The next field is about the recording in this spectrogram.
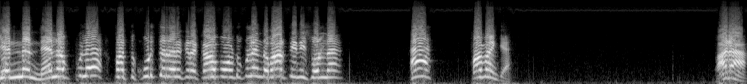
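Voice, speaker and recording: A broke, boastful drunkard of a husband, all sarcasm and loud mockery in a film comedy. His voice sits very high and sounds intensely bright and sharp, with a dry, close sound. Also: normal speed, pauses often, no room sound, exaggerated voice, low-quality recording. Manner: sarcastic, mocking, loud insults. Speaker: comic actor.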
